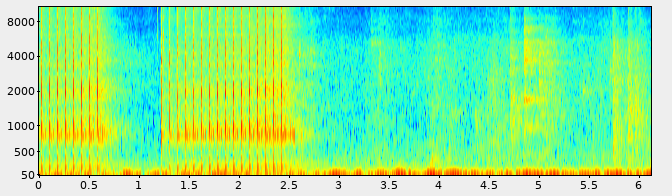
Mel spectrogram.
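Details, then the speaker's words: Chiropractic percussion adjusting instrument stimulating troubled vertebral roots under infrared light, in a pole dancer treated for sacrum/tailbone and pelvis pain: two bursts of rapid, even mechanical tapping with quiet room noise between. "फिर, मैं एक इन्फ्रारेड प्रकाश डालूंगा और इस छोटे से आघात उपकरण से उन कशेरुकाओं की जड़ों को उत्तेजित करूंगा जो कठिनाई में थीं।"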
